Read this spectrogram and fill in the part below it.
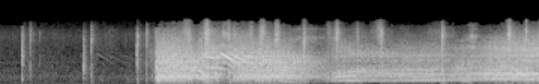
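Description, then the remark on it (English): Three sharp gunshots crack out about a second apart, fired from a passing long black coupe with a lot of chrome and no lights on, hitting a man walking out of an alley; then a loud, continuous roar of noise with what may be voices fills the rest. “Shooting! You've been hit.”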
